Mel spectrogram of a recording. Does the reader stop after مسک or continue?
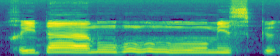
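stops. The reader stops after مسک.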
